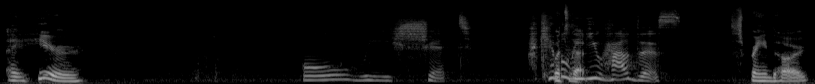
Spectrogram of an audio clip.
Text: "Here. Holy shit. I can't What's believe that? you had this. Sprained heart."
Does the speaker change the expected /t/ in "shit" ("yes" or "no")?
no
